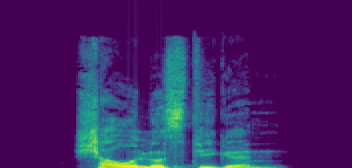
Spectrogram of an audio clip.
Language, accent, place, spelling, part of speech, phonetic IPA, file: German, Germany, Berlin, Schaulustigen, noun, [ˈʃaʊ̯ˌlʊstɪɡn̩], De-Schaulustigen.ogg
- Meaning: genitive singular of Schaulustiger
